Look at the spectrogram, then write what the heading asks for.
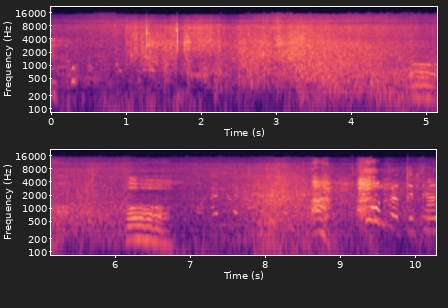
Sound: sound of waves

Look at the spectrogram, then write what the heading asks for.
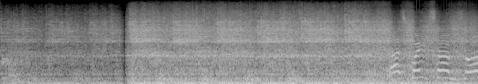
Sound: saw blade cutting

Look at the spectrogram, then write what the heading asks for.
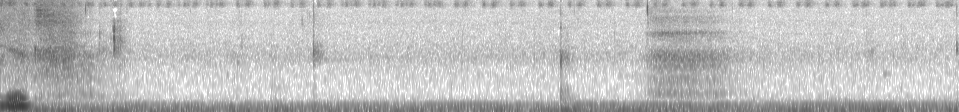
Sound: boat engine noise in the background

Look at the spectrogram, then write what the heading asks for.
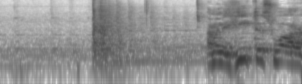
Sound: pot clanging

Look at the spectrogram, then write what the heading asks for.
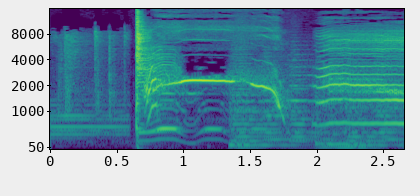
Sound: screams

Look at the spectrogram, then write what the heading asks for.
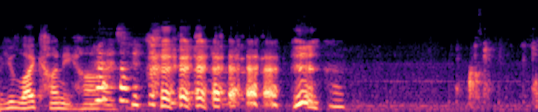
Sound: laughter

